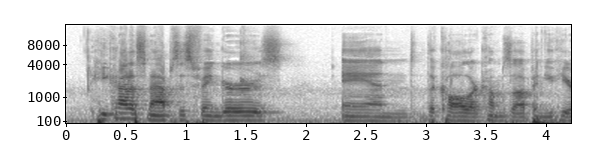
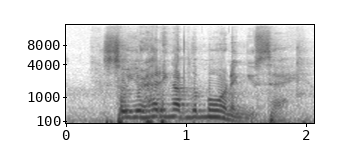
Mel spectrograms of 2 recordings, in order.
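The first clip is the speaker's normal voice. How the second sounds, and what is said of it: Character voice with put-on accent. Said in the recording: “He has a different accent every time”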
